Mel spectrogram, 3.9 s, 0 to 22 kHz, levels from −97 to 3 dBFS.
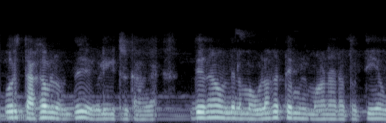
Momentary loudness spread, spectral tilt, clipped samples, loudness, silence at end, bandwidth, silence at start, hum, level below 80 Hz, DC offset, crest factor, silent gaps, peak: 12 LU; -10 dB/octave; under 0.1%; -25 LUFS; 0 s; 6 kHz; 0 s; none; -66 dBFS; under 0.1%; 18 dB; none; -8 dBFS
